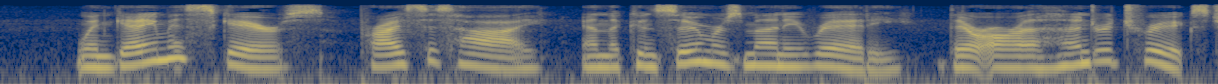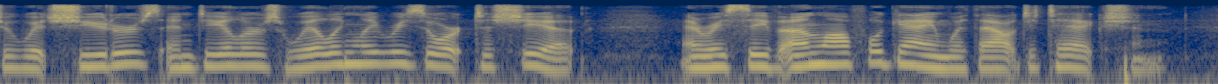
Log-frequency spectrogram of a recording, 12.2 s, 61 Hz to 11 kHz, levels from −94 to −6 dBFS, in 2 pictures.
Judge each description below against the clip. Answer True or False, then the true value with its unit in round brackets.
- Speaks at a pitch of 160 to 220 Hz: True (185 Hz)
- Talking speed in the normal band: True (155 wpm)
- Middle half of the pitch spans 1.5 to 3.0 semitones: False (3.5 semitones)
